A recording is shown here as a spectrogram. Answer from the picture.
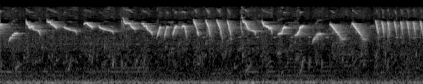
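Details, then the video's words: Loud, sharp White-eye (Pleci) song in tropical surroundings: continuous high, rapid chain of downslurred whistled notes, varied and rhythmic, ending in a fast trill-like burst. "Masteran Pleci Bird Sounds Loud, Sharp and Melodious"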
